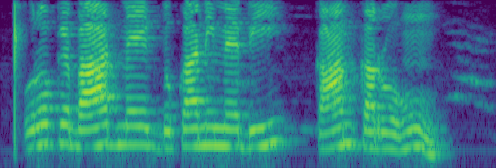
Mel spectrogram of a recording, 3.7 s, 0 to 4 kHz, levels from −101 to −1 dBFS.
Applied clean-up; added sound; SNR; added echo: none; Finger snapping; 9 dB; none.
